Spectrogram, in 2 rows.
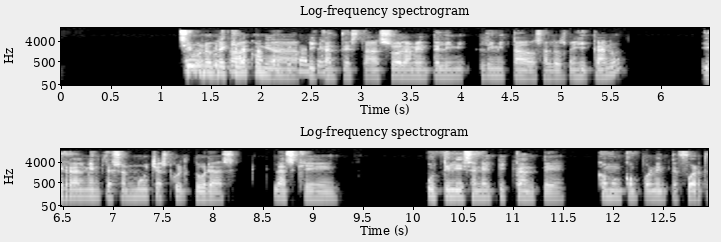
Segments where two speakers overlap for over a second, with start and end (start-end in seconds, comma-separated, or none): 1.2-2.7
